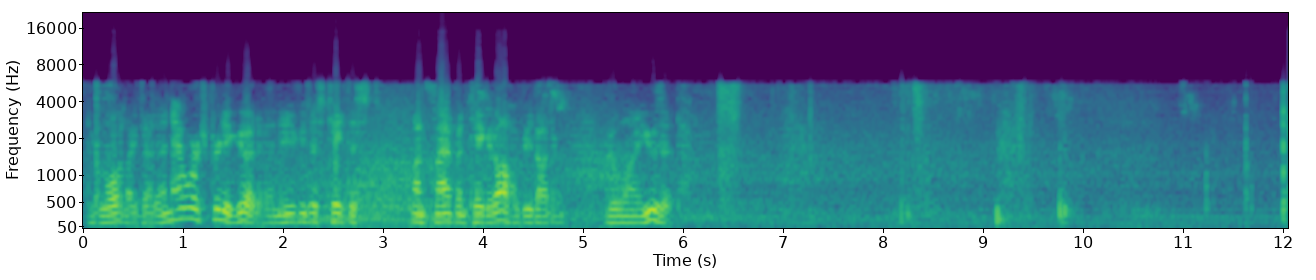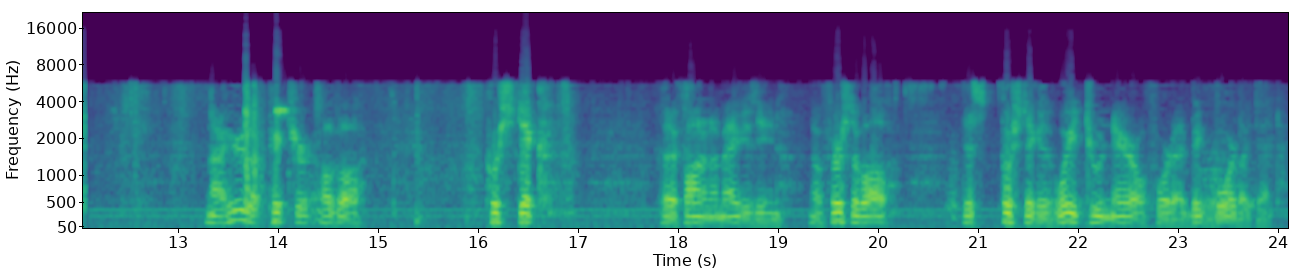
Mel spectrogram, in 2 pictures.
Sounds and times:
Speech: 0:00.0 - 0:06.0, 0:13.3 - 0:14.9, 0:16.1 - 0:16.8, 0:17.8 - 0:20.2, 0:20.8 - 0:24.1.

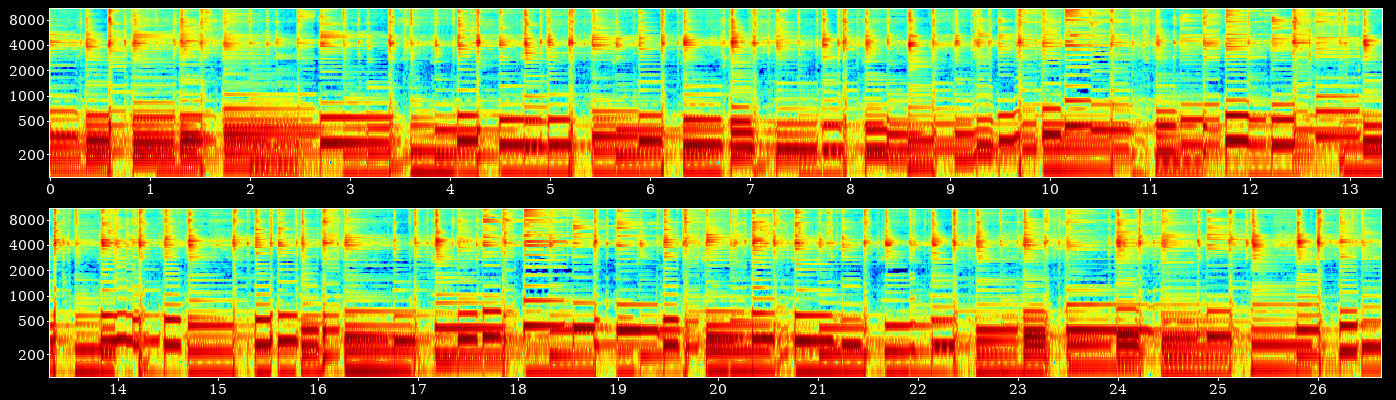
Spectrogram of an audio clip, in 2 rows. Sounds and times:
Strum: 0:00.0 - 0:26.6.

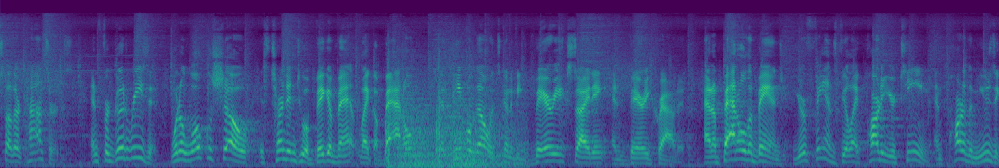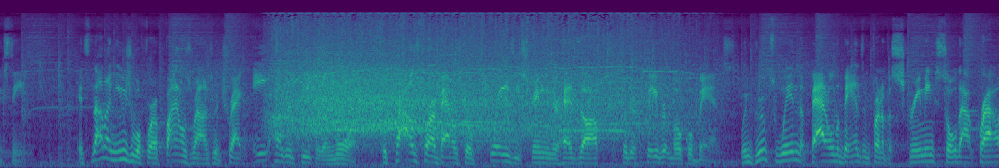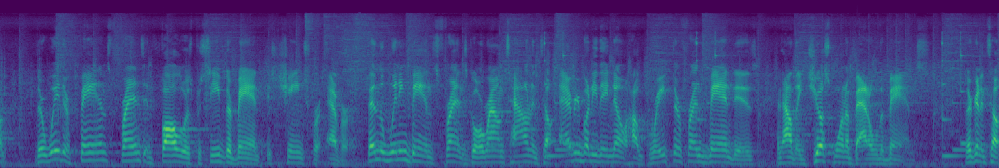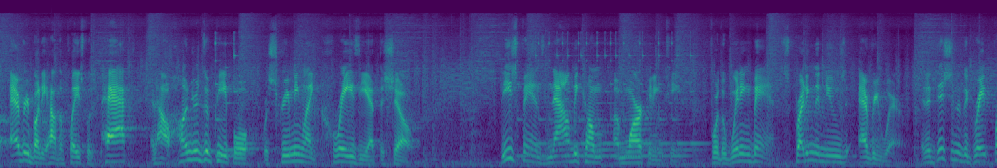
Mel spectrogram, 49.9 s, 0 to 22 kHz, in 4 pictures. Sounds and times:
Speech: 0:00.0 - 0:12.8, 0:13.5 - 0:42.7, 0:43.8 - 0:49.9.

